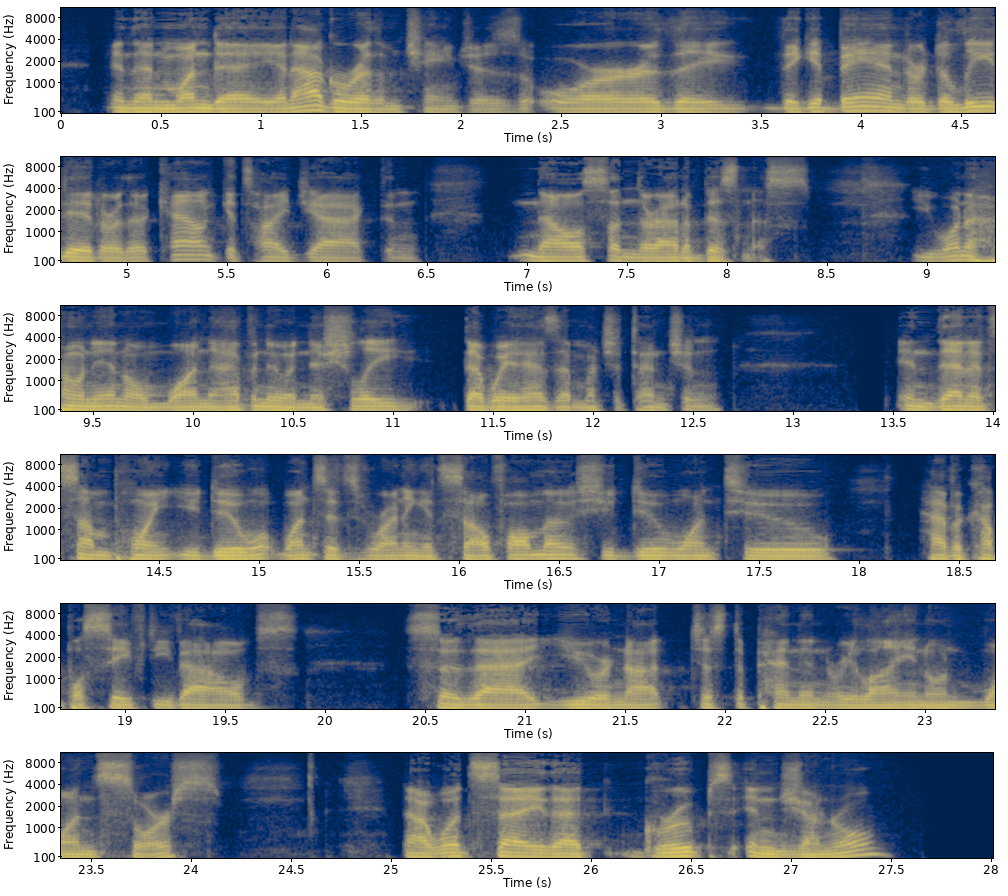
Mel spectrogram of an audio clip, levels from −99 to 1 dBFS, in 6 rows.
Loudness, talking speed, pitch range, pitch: -21 LUFS, 180 wpm, 95-110 Hz, 100 Hz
